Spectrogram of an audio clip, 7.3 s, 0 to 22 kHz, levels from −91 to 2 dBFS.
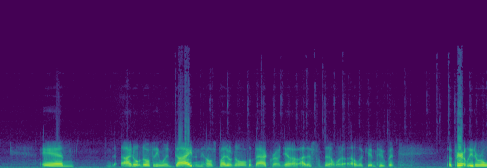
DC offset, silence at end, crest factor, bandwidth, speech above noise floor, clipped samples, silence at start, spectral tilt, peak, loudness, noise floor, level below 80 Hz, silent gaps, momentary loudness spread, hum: under 0.1%; 0 s; 16 dB; 8.8 kHz; 29 dB; under 0.1%; 0.6 s; -6.5 dB/octave; -4 dBFS; -21 LUFS; -49 dBFS; -52 dBFS; none; 13 LU; none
